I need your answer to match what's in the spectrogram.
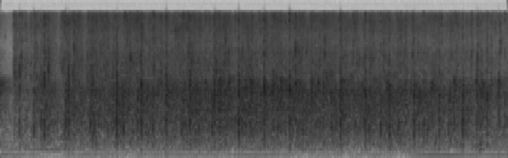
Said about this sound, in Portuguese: Dê um aplauso a ele.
